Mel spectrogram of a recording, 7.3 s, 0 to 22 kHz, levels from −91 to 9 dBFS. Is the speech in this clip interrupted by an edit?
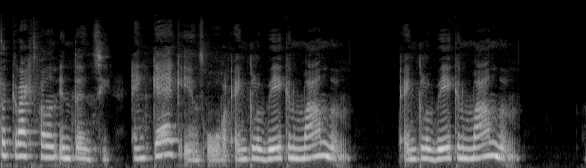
yes; 1 cut; at 5.0 s

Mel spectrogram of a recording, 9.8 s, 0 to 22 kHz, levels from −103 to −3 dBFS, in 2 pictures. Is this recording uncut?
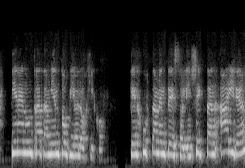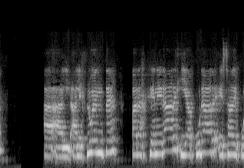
yes; 0 cuts

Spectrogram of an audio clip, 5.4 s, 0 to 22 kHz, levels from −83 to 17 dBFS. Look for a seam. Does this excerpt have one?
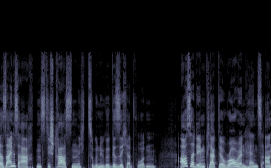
no; 0 cuts

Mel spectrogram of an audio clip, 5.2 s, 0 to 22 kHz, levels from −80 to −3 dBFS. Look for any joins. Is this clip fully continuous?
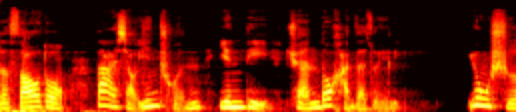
yes; 0 cuts

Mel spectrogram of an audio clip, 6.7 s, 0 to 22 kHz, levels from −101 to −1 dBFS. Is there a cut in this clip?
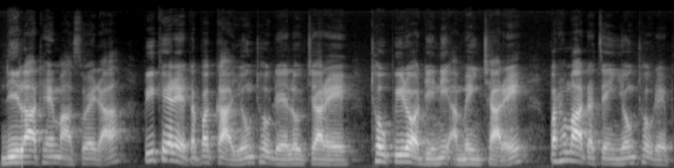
no; 0 cuts

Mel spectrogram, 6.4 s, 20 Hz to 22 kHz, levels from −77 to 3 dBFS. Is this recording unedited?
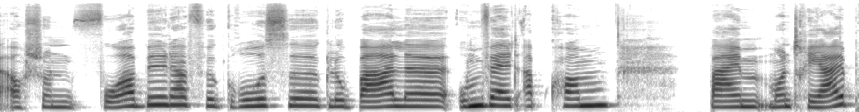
yes; 0 cuts

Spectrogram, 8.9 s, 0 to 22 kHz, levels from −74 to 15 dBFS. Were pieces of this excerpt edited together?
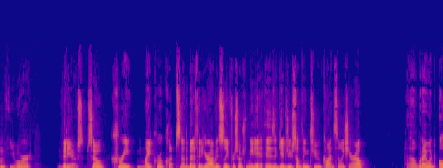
yes; 1 cut; at 2.2 s

